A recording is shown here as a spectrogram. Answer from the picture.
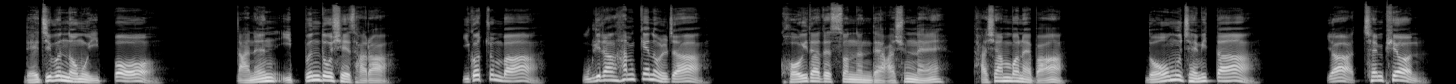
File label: Male Korean Toys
